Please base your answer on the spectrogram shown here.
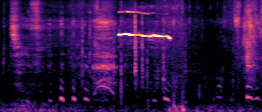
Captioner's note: Caesar is whimpering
